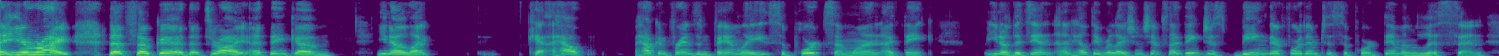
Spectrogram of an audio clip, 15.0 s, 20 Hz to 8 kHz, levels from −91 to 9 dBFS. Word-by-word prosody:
You're 290 0 +7
right, 300 0 +7 0.4
that's 225 -1 +7
so 230 -1 +8
good, 225 -4 +4
that's 195 -1 -2
right, 215 -5 +3
I 190 0 -2
think, 200 -1 -4
um, 165 -3 +2 0.4
you 205 - -2
know, 190 -1 +4
like 175 -2 0 1.0
k - - -2
how 190 -3 -1 0.5
how 210 +2 -2
can 190 - -7
friends 200 0 -6
and 165 -2 -7
family 170 -3 -4
support 230 +11 0
someone, 170 +1 -7
I 175 - -5
think, 180 +1 -10 0.5
you 205 - -7
know, 190 -2 +2
that's 175 -1 -1
in 190 +1 -4
unhealthy 190 0 -6
relationships? 180 +3 -5
I 205 - -3
think 255 +5 -2
just 185 -4 -9
being 180 +4 -3
there 215 0 -3
for 215 0 -3
them 215 0 -6
to 185 -3 -11
support 165 -2 -8
them 215 +1 -7
and 160 -2 -5
listen 165 +1 -6
190 Hz, 170 wpm, -21 LUFS, 175-210 Hz, 1.0 s, so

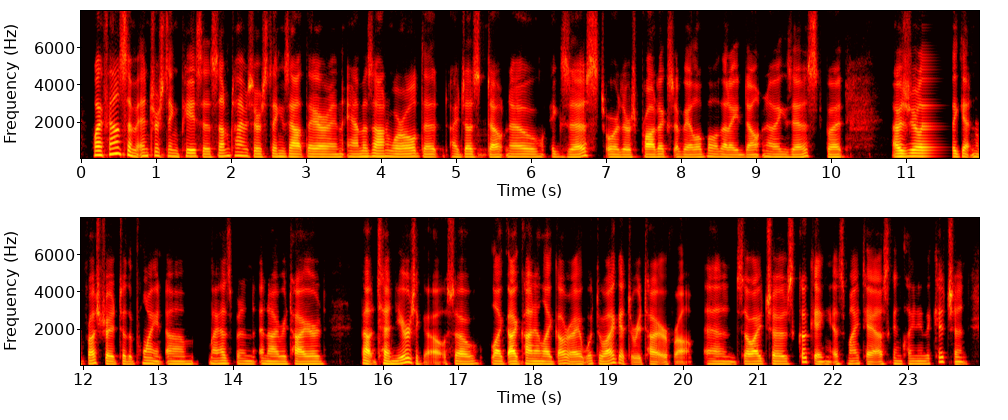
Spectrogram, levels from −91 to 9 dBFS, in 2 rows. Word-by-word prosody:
Well, 230 +1 +7
I - - -2
found 290 +5 +3
some 225 -10 +2
interesting 180 -3 -2
pieces, 165 -4 0
sometimes 185 +2 0
there's 145 -2 -1
things 150 0 -3
out 145 -1 +4
there 145 -1 +3
in 140 +1 -2
Amazon 155 +2 +1
world 150 +1 +2
that 140 -2 -1
I 145 -2 -4
just 140 +1 -2
don't 135 0 +1
know 145 -2 -1
exist, 140 +6 -1
or 135 0 0
there's 130 -1 -1
products 135 +1 +2
available 135 +2 -2
that 135 -2 +1
I 125 0 0
don't 125 +1 -2
know 145 -1 -3
exist, 135 +3 -2
but 130 0 0 0.6
I 155 - +6
was 155 0 +4
really 160 -1 +4 0.3
getting 145 -2 -1
frustrated 145 -2 +1
to 140 - -2
the 130 -1 -4
point, 155 -3 -3
um, 135 -1 -2 0.2
my 145 -1 -2
husband 145 -2 -4
and 145 -1 -3
I 135 0 +3
retired 135 0 +1 0.4
'bout - - +5
10 145 -3 +2
years 175 +6 +2
ago, 135 - -4
so, 135 0 0 0.2
like, 140 -2 +2
I 135 0 +8
kinda 140 +1 +3
like, 135 0 0
"All 155 +3 +3
right, 130 -4 +2
what 145 +2 -6
do 145 - -2
I 160 +8 +5
get 180 -9 -2
to - - -7
retire 110 0 0
from?" - - -3 0.2
And 135 -3 -4
so 135 +1 +1
I 135 +1 +4
chose 135 -1 -1
cooking 125 - -1
as 130 +2 -7
my 145 +1 -3
task 130 -1 -2
and 145 -2 -6
cleaning 140 0 -6
the 145 - -5
kitchen, 135 - -3
140 Hz, 185 wpm, -25 LUFS, 135-155 Hz, 0.6 s, I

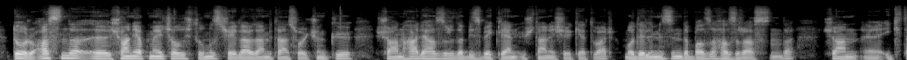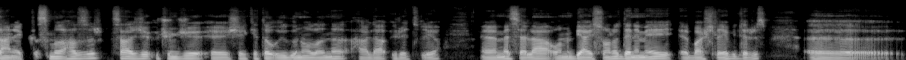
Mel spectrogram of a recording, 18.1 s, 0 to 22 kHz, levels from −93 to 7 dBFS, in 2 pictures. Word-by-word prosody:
Doğru. 135 -6 +10
Aslında, 150 -3 +5
eee, - - +4
şu 130 - +3
an 140 - +8
yapmaya 135 -1 +5
çalıştığımız 120 -1 +1
şeylerden 110 -1 +3
1 115 - -5
tanesi 110 0 -2
o - - 0
çünkü 115 +5 -2 0.2
şu 120 - -2
an 120 0 +2
hâlihazırda 115 -1 +1
bizi 105 0 -4
bekleyen 110 0 +1
3 110 +1 -9
tane 105 -5 -2
şirket 95 0 -7
var. 110 +5 -3
Modelimizin 120 +2 +3
de 115 -2 0
bazı 110 +3 +2
hazır 110 -3 -1
aslında. 90 +5 -3 0.3
Şu 120 - -2
an, 115 -1 0
eee, 100 -2 -5
2 105 - -10
tane 95 -4 0
kısmı 120 0 -2
hazır. 125 +6 -2
Sadece 130 -1 0
3'üncü, 115 -1 -3 0.2
eee, 100 -1 -1
şirkete 105 +1 -3
uygun 105 0 -1
olanı 105 +3 -1
hâlâ 105 0 -5
üretiliyor. 95 -4 -6 0.4
Eee, 105 0 -1
mesela 110 0 0
onu 110 0 -2
1 - - +6
ay 95 -2 +3
sonra 105 +6 -2
denemeye, 110 +3 +2
eee, 95 - -4
başlayabiliriz. 105 +5 -2 0.5
Iıı, 285 - -3
110 Hz, 170 wpm, -23 LUFS, 105-120 Hz, 0.5 s, Doğru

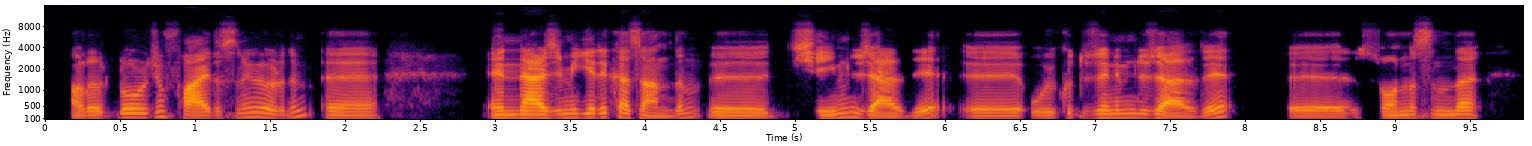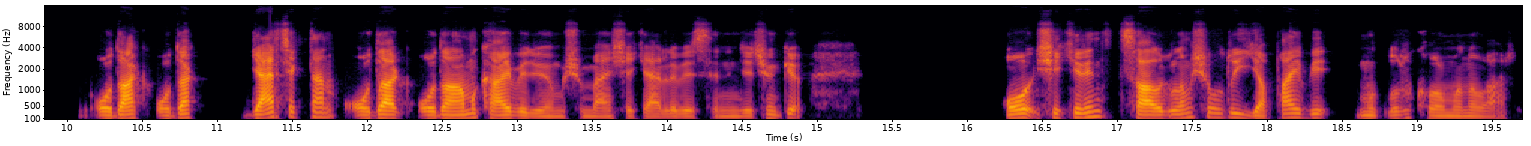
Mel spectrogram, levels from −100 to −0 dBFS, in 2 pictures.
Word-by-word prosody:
Aralıklı 110 +5 -2
orucun 145 +3 -1
faydasını 110 0 +2
gördüm. 155 - -4
Eee, 105 -1 -1 0.7
enerjimi 120 +2 +4
geri 135 +2 +2
kazandım. 125 +1 -1
Iıı, 105 -1 -1
şeyim 115 +7 0
düzeldi, 95 - +1 0.2
eee, 100 0 -1
uyku 105 0 -7
düzenim 125 +2 -2
düzeldi. 95 -8 +2 0.4
Eee, 90 -1 -2 0.2
sonrasında 115 +2 -2 0.6
odak - - +5
odak - - +2 0.3
gerçekten 155 -1 +4
odak 115 +1 +5
odağımı 115 0 +3
kaybediyormuşum 95 -5 0
ben 90 0 -3
şekerle 90 -1 -4
beslenince. 90 +1 -6
Çünkü 115 +3 -3 1.4
o - - +4
şekerin 155 +4 +1
salgılamış 120 +5 +3
olduğu 140 -1 -5
yapay 130 +2 0
bir 130 0 -4 0.2
mutluluk 110 +2 -9
hormonu 95 -2 -5
var. 85 - -12
110 Hz, 110 wpm, -26 LUFS, 100-125 Hz, 1.4 s, odak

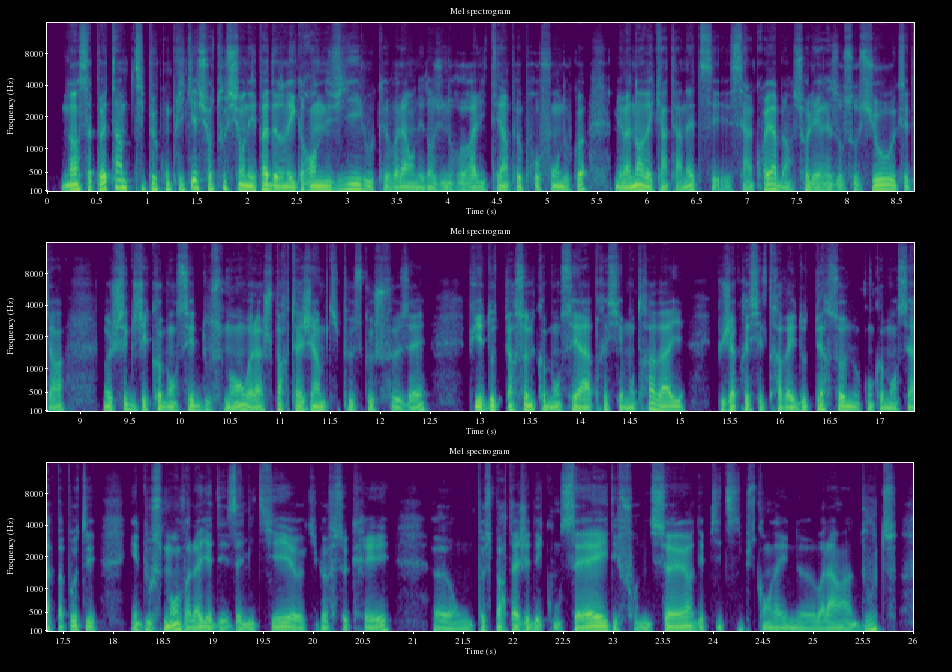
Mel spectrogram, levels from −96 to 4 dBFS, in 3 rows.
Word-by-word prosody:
Non, 110 +2 +6
ça 115 - +1
peut 130 - +5
être 140 - +2
un 165 - +6
petit 155 -4 -2
peu 125 - +1
compliqué, 120 +3 +1
surtout 135 -3 0
si 130 - 0
on 110 - +7
est 100 -1 +5
pas 115 - +7
dans 100 -3 +4
les 95 - +5
grandes 100 +2 +4
villes 110 +4 +2
ou 95 -3 0
que 95 - -4
voilà, 90 +1 0
on 90 - -1
est 85 - -2
dans 85 0 -2
une 85 +1 -4
ruralité 85 +3 -3
un 95 - +3
peu 95 - -1
profonde 95 +3 -1
ou 90 - -4
quoi, 115 +7 0 0.3
mais 90 - 0
maintenant, 90 +5 +6
avec 95 -4 +2
Internet, 90 +6 -2
c'est - - -5
c'est - - -6
incroyable 100 +6 +1
hein 85 - -4
sur 100 - -2
les 85 -2 +1
réseaux 85 0 -3
sociaux, 110 +9 +3
et - - -5
cetera. - - -3 0.4
Moi, 95 0 +3
je - - -4
sais 120 - 0
que 105 - -4
j'ai 95 +1 0
commencé 90 +1 0
doucement. 95 -2 -1
Voilà, 90 -5 +2
je - - -6
partageais 95 -2 -1
un 95 - +5
petit - - -9
peu - - -4
ce - - -9
que - - -4
je - - -8
faisais. 85 - -2 0.4
Puis, - - +3
il - - +9
y - - +4
a - - -5
d'autres 105 +4 +2
personnes 100 +2 +2
commençaient 90 +1 0
à 85 - +4
apprécier 90 +1 -3
mon 80 0 -1
travail. 100 - +2 0.3
Puis, - - -4
j'appréciais - - 0
le - - -8
travail 85 -1 0
d'autres 85 +1 -3
personnes, 105 -3 +2
donc 90 -1 -4
on 85 - -2
commençait 85 +1 -3
à 80 - -1
papoter 100 +1 -2 0.3
et 85 - -1
doucement, 95 +7 +2
voilà, 85 -6 0
il 95 - +1
y - - +2
a - - +2
des 75 0 -5
amitiés, 90 +4 -1
heu, 80 -2 -1
qui - - -19
peuvent - - -5
se - - -6
créer. 85 +8 -2 0.4
Heu, 75 -1 -1
on 70 0 -5
peut - - -4
se - - -10
partager 90 -1 0
des 80 -1 -1
conseils, 90 +5 +3
des 90 - -5
fournisseurs, 90 +4 +1
des 85 - -3
petits - - -10
tips - - -11
quand 85 - -5
on - - -3
a 80 - -2
une, 80 0 -4
heu, 75 -1 -5
voilà, 75 +1 -3
un 80 -1 -4
doute 105 +12 -4
90 Hz, 270 wpm, -24 LUFS, 85-100 Hz, 0.4 s, il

